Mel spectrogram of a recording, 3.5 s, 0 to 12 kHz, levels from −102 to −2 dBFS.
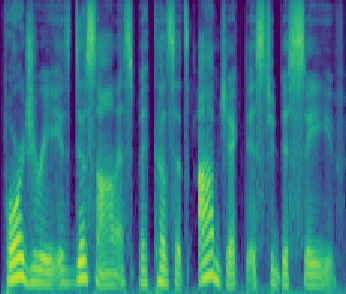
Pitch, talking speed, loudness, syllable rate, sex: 150 Hz, 155 wpm, -20 LUFS, 5.4 syllables/s, female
